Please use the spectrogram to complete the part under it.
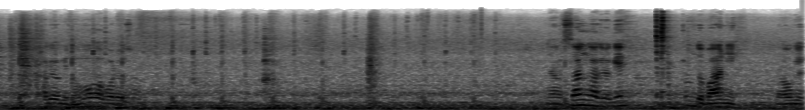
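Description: A knife slices through soft raw fish on a cutting board.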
